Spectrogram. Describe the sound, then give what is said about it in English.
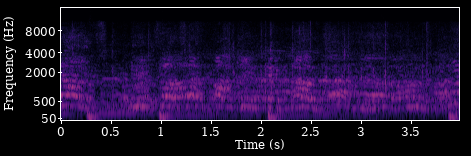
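A large football crowd at a Tottenham game makes a sustained, loud anti-Semitic hissing noise imitating gas in the gas chambers, a dense wash of breathy sound that never lets up, with a few deep thuds at irregular intervals underneath. “And this pernicious hissing sound, which you still hear at some games, the hissing of gas in the gas chambers.”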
